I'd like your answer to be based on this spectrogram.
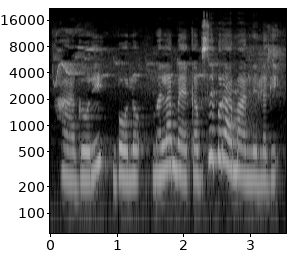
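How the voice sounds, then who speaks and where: A woman voicing a gentle young female sparrow daughter-in-law in a storybook cartoon, speaking softly and patiently. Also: high-pitched, animated, measured pace, slight background noise. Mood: meek. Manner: soft, meek, patient.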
